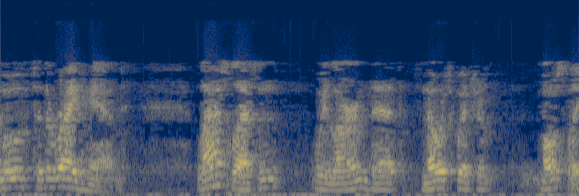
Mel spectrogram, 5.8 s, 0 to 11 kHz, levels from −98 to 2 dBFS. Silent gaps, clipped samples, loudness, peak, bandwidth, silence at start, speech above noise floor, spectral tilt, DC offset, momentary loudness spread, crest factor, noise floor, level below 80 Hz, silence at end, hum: none; under 0.1%; -28 LUFS; -10 dBFS; 4.2 kHz; 0 s; 23 dB; -8 dB/octave; under 0.1%; 16 LU; 18 dB; -51 dBFS; -58 dBFS; 0 s; none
